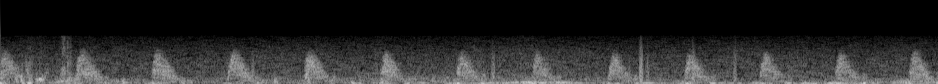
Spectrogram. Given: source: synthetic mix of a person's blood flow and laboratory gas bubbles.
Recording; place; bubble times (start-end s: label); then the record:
Doppler ultrasound of blood flow; subclavian vein
0.14-0.49 s: bubbles
0.57-0.81 s: bubbles
From the record:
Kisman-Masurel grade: 221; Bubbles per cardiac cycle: several, 3 to 8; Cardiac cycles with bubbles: 10 to 50%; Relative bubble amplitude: barely perceptible (0.100 to 0.250); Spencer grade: 2 (many but less than half of the cardiac periods contain bubble signals, singularly or in groups); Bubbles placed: anywhere in the cardiac cycle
